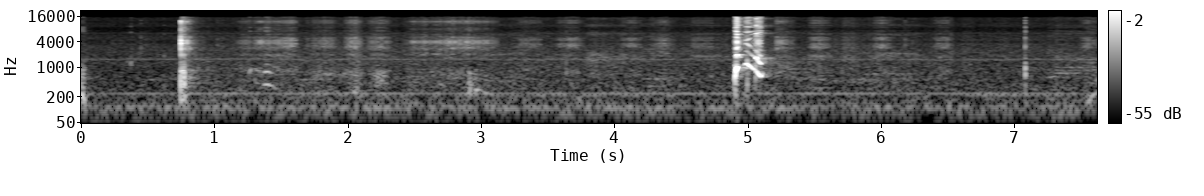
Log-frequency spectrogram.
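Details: 3-month-old with hiccups lasting about 15 minutes: sudden sharp hiccup sounds, two clear ones a few seconds apart, with quiet room noise between. Hiccups.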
